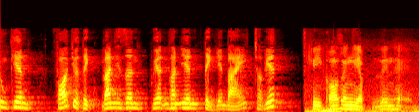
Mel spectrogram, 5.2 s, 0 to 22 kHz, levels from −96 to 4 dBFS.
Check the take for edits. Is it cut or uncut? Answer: cut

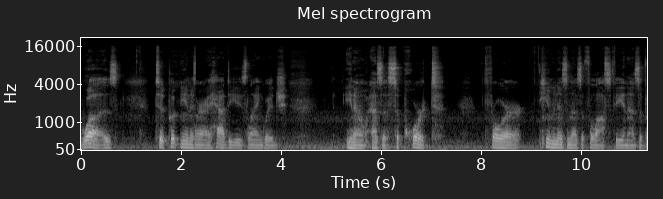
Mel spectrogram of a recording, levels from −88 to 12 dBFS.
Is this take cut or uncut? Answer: cut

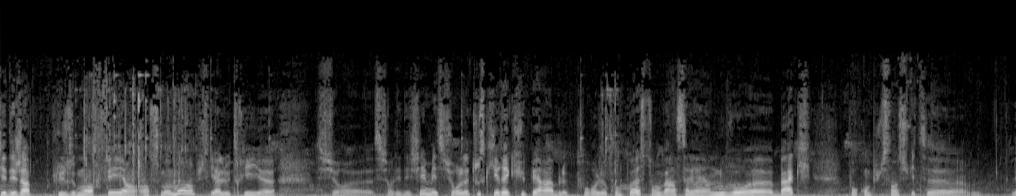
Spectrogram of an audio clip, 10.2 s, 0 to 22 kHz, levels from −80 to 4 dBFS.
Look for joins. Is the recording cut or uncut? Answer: uncut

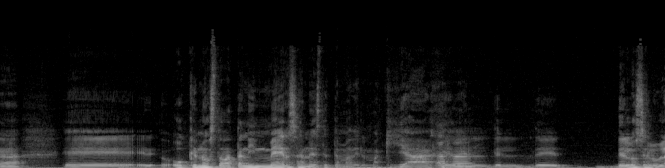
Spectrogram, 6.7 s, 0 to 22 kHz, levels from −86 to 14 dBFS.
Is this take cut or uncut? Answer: uncut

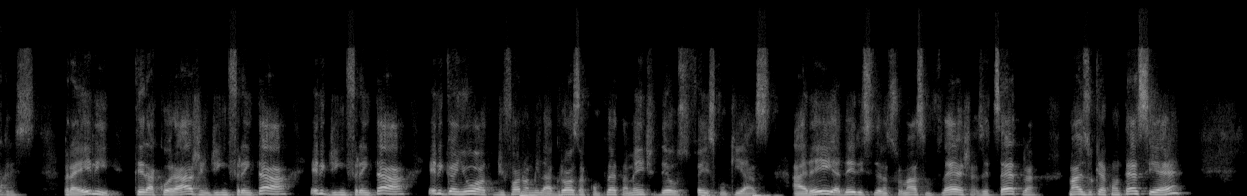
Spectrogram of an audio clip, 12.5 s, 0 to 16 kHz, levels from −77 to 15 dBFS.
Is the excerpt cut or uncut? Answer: cut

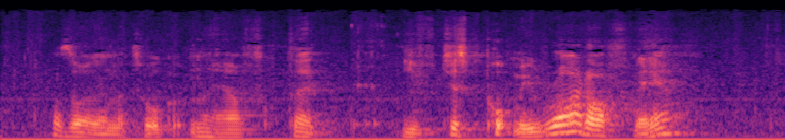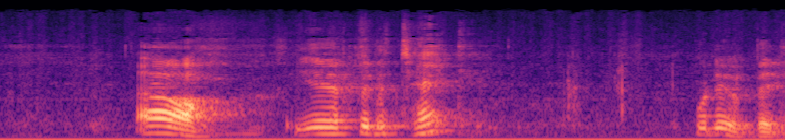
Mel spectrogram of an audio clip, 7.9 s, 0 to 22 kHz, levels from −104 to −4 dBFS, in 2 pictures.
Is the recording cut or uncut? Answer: uncut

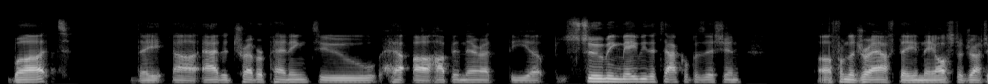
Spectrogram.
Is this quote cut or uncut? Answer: cut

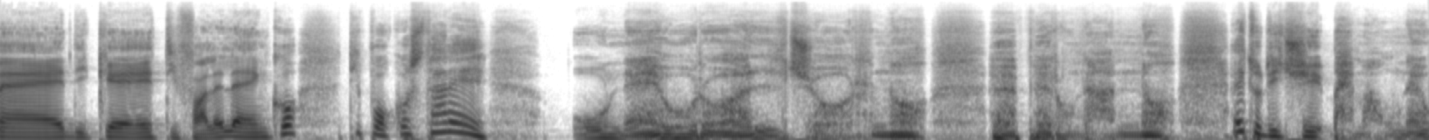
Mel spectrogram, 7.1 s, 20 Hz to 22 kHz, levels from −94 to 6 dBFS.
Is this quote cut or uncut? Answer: uncut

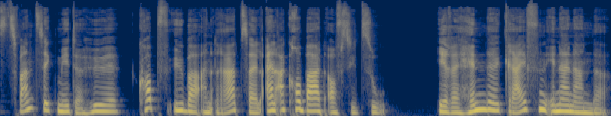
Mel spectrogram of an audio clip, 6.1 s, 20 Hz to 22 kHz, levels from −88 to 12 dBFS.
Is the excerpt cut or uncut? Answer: cut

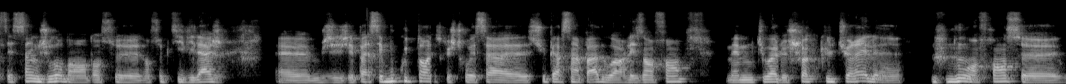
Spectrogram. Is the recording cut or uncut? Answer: cut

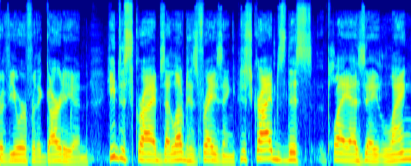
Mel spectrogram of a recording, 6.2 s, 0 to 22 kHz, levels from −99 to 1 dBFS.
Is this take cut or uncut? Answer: cut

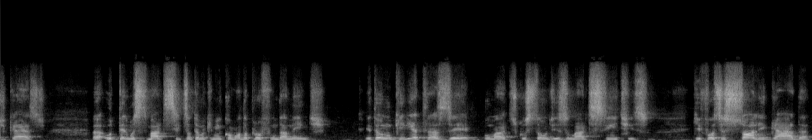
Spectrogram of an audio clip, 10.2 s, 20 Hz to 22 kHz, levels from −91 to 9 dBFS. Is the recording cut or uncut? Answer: uncut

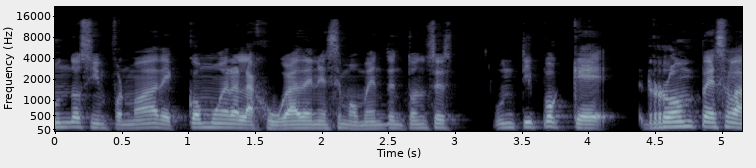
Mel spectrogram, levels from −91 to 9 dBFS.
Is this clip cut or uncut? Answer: uncut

